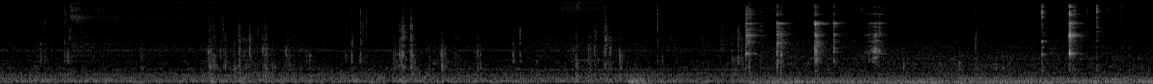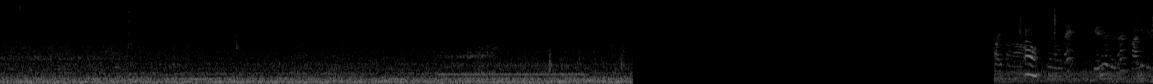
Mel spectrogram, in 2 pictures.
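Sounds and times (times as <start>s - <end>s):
dishes and cutlery clinking: 7.3s - 9.1s, 10.4s - 11.1s
low hum: 7.6s - 17.9s.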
